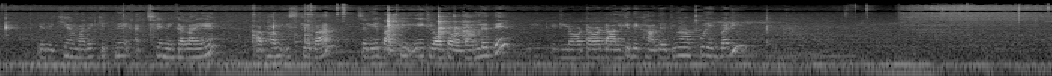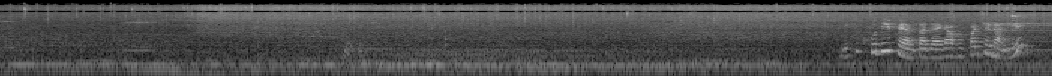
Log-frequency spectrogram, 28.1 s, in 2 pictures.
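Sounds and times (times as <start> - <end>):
batter sizzling in frying pan: 12.0 - 28.0.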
